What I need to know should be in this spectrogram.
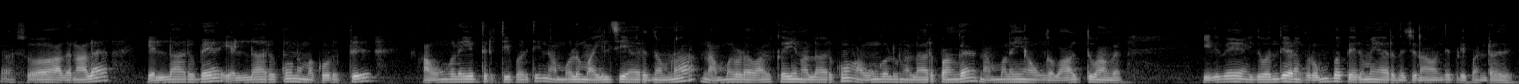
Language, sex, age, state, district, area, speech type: Tamil, male, 30-45, Tamil Nadu, Pudukkottai, rural, spontaneous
